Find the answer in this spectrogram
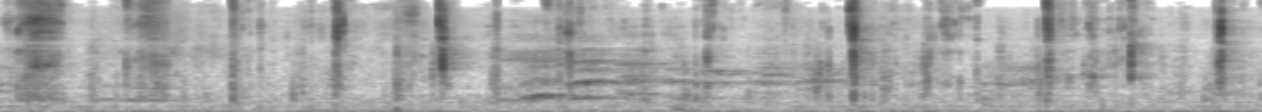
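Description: Close-mic'd chewing of smoked pork and rice eaten by hand: wet crunching and many sharp mouth clicks, with a short hummed 'mm' about halfway through.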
